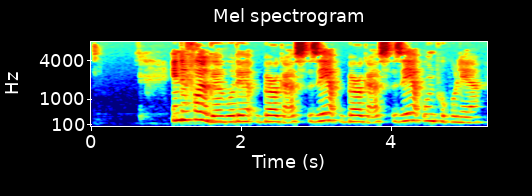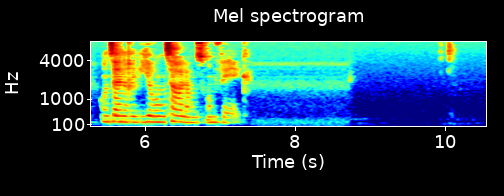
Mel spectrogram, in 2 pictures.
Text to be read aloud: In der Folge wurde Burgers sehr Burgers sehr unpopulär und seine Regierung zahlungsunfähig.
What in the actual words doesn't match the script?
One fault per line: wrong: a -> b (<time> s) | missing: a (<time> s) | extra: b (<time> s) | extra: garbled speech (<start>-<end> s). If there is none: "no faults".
no faults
